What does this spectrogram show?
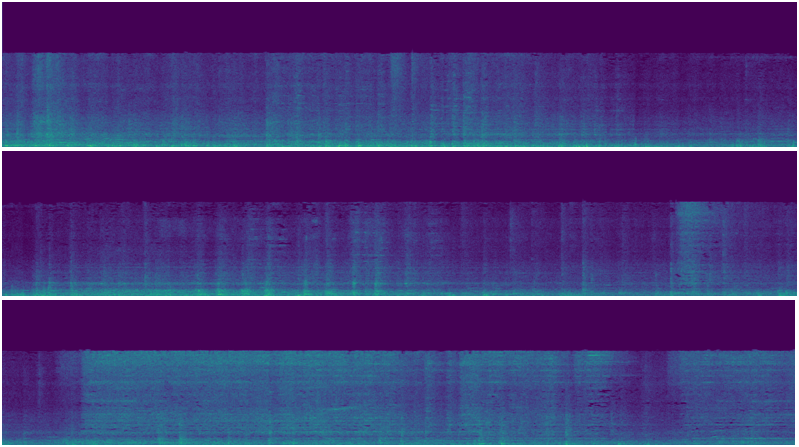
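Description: Suburban electric local train running along the track, heard from an open doorway: a steady rolling rumble with wheels clacking over rail joints and points. A high hiss grows louder about two-thirds of the way through.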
